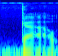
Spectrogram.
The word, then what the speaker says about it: Cao: um first of all my last name is pronounced gal it's spelled c AO but it's pronounced like g w so gal gal gal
